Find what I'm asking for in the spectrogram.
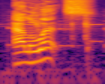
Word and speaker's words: Alouettes: In 2018, he also played for the Montreal Alou- uh, let me say it right, Alouettes.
